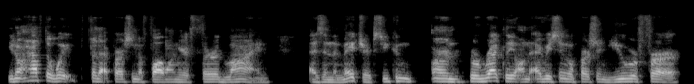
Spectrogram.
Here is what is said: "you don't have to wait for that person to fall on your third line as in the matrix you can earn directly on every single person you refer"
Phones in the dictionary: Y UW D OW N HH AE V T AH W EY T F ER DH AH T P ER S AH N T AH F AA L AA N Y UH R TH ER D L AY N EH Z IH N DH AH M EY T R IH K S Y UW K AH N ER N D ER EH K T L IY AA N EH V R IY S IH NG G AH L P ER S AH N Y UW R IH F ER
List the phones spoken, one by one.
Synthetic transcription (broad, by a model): Y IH D OW N HH AE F T AH W EY T F ER DH AH T P ER S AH N T AH F AA L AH N Y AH R TH ER D L AY N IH Z IH N DH AH M EY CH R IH K S Y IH K AH N ER N D ER EH K T L IY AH N EH V R IY S IH NG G L P ER S AH N Y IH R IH F ER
